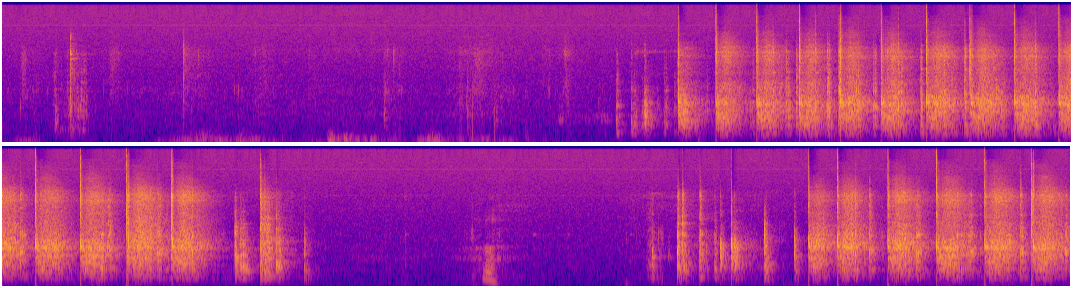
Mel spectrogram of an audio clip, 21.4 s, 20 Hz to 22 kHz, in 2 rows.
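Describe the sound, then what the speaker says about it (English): Metal hammering on a bent bracket inside a 1955 car, bursts of rapid sharp ringing blows lasting several seconds, separated by pauses, loud and close with no talking. "what is he hammering inside my car?"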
